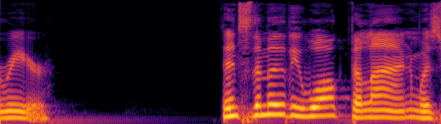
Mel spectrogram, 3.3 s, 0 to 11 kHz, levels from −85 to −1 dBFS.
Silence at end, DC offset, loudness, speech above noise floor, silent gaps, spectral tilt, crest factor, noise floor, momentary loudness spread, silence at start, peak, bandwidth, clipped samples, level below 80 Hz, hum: 0 s; under 0.1%; -16 LUFS; 55 dB; none; -6 dB/octave; 16 dB; -70 dBFS; 12 LU; 0 s; 0 dBFS; 11 kHz; under 0.1%; -48 dBFS; 60 Hz at -50 dBFS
